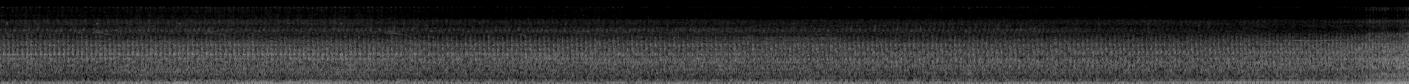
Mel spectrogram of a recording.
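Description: Heavy diesel engines running steadily at low revs: a backhoe loader close by and a loaded tipper truck driving off.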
